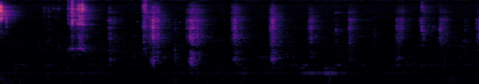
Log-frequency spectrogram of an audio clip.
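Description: A person biting and chewing crispy fried chicken skin, with about half a dozen short crunches at uneven intervals.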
